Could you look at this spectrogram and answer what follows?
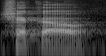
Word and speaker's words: Chico: And the next day, Chico, and that's how it's pronounced, and Groucho were walking.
